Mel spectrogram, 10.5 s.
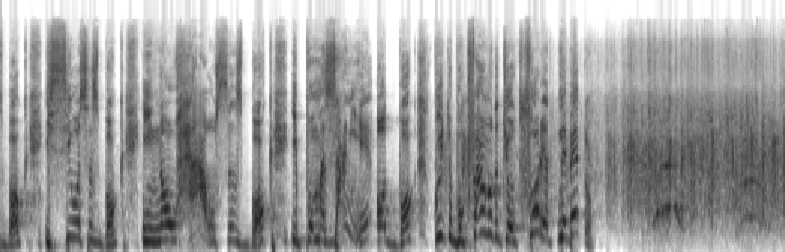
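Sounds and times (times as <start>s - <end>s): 
speech: 0.1s - 8.1s
audience applause: 5.9s - 10.4s.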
